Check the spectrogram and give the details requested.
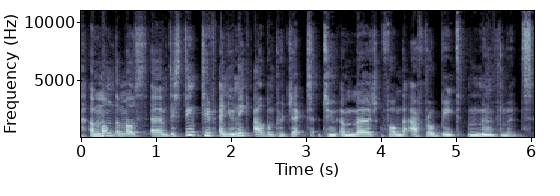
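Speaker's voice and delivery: usual speaking voice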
